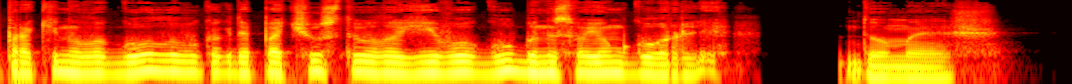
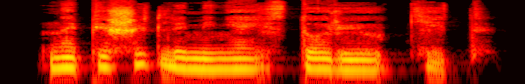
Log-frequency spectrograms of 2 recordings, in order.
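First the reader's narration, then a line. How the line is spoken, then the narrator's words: Whisper. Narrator (Russian): прошептала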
